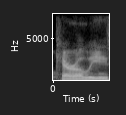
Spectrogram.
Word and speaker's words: Karoly: I usually like to tell people with, like Christmas Carol, Karoly.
